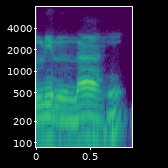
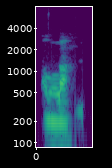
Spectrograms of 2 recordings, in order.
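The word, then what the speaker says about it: لله: Jadi bacanya gimana ini? Lillah bukan Allah.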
